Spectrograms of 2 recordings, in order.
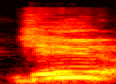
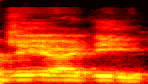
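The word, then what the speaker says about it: J.I.D: So this is JID or JID, depending on how you want to say his name.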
